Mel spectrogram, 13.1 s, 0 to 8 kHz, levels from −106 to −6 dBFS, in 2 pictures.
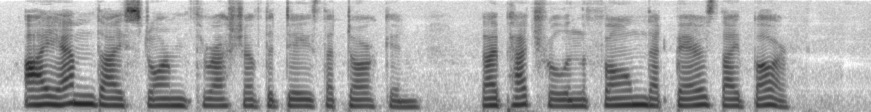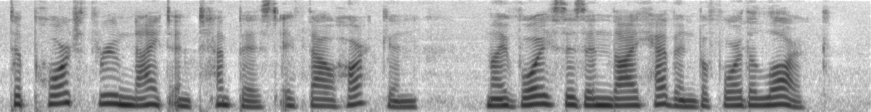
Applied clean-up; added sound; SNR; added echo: neural mask model Resemble Enhance denoiser.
